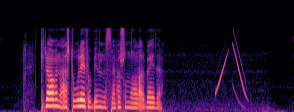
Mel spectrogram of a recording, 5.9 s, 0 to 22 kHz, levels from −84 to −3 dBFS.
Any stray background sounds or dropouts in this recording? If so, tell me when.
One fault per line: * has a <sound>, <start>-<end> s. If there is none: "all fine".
* has a chirp, 4.3-5.0 s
